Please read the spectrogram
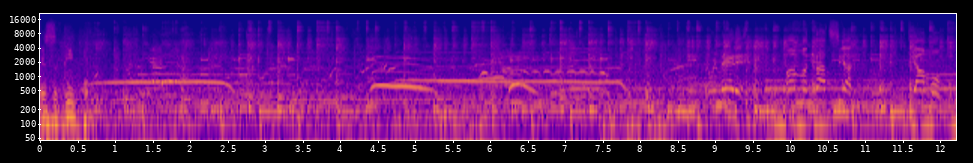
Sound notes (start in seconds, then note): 1.4 cheering; 1.4 upbeat music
